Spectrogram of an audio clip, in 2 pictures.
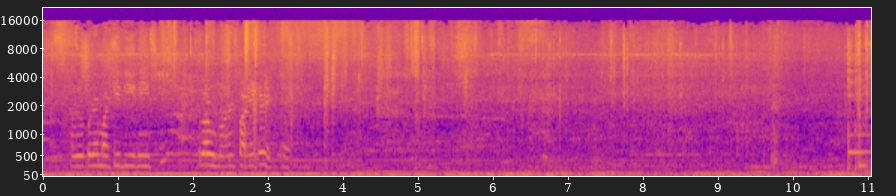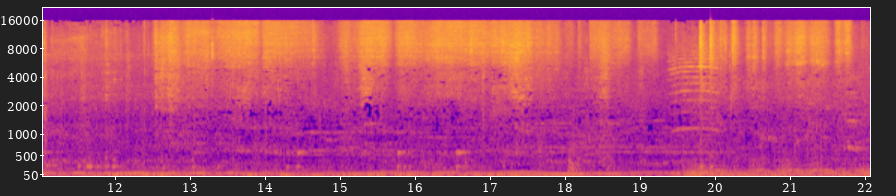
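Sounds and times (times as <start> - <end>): hand scraping clay pot: 10.7 - 22.0.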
